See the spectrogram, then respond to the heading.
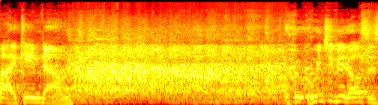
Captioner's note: audience laughing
